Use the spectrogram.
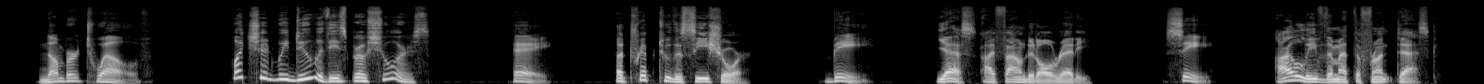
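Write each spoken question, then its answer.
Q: What should we do with these brochures?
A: C: I'll leave them at the front desk.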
